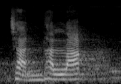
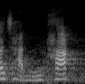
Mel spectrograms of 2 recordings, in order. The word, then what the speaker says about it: ฉันทลักษณ์: เช่น คำ ว่า อะไร ฉันทลักษณ์ ไม่ อ่าน ว่า ฉัน ทัก เมื่อ สัก ครู่ นี้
